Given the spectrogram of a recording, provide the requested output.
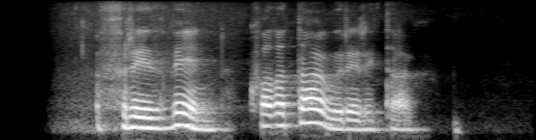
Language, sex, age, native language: Icelandic, female, 50-59, Icelandic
